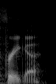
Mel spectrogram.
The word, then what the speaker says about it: Frigga: Freya hashtag said frico I don't remember they pronounce it Frigga yeah yeah but we're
